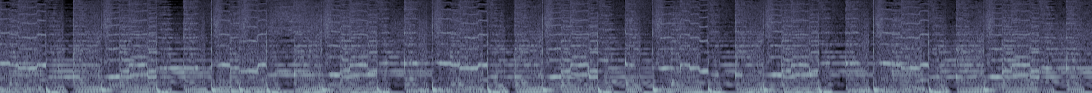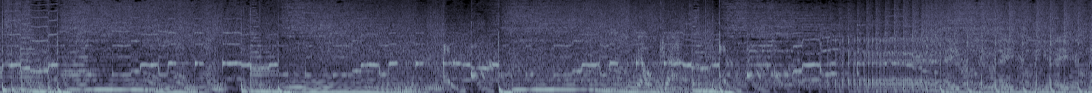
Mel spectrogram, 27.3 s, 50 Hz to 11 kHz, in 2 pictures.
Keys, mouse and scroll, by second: 0.1-3.1 right drag, 3.7 shift+s, 6.5 click, 8.5 alt+h, 9.8 a, 12.5-14.7 right drag, 14.7 click, 15.5 click, 17.3-18.3 scroll down 1, 18.3 scroll down 2, 18.4 click, 20.3 g, 23.6 click, 24.7 click, 25.4-27.3 drag.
